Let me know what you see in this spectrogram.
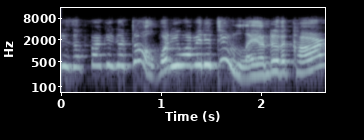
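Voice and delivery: high, fed-up, incredulous, exasperated tone. Retelling a reply while being yelled at: imitating an exasperated retort. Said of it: "Ryan's like".

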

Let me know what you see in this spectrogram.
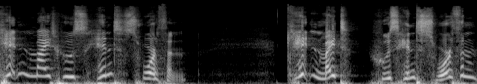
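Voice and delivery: put-on angry Scottish-Irish accent. Repeating a phrase when asked to do it again, in an angry Scottish-Irish accent. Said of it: "What accent is that?".

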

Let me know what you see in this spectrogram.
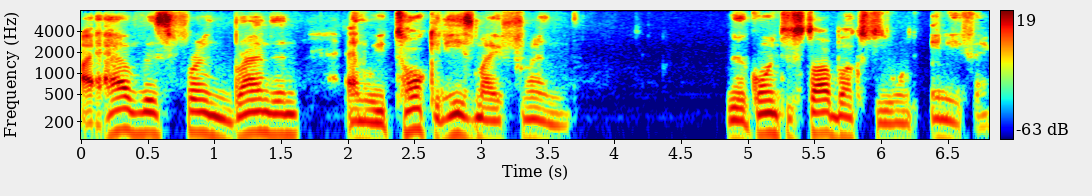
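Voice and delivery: put-on elderly man voice.

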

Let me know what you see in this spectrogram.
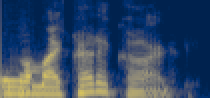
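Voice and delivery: put-on American accent. Teasing another speaker about accents, showing what they'd have said, in a put-on American accent. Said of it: "That would have been an American accent".

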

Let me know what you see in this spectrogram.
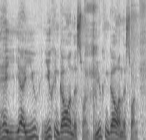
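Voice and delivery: loud high-pitched yelling. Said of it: "was yelling at him".

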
